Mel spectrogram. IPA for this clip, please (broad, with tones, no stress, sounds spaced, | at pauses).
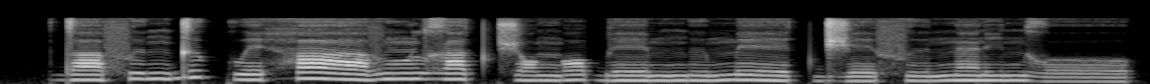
d a˨ f ɨ˧ ŋ d ɨ˦ kʷ e˨ h aː˦˨ v ũ˦ l ɣ a˦ t t͡ʃ ɔ˨ ŋ ɔ˧ b eː˨ m ŋ ɨ˨ m eː˦˨ t d͡ʒ e˨ f ɨ˨ n ɛ̃˦ ɾ i˧ n ɣ oː˨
